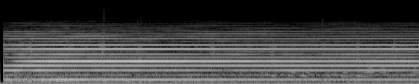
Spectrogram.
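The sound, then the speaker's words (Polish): Civil defence sirens sound in Lublin to honour the Warsaw Uprising anniversary. The wail is loud, steady and sustained, with stacked tones holding a constant pitch for the whole stretch and no voices. “Syreny zabrzmiały, serce zadrgało, krótko.”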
